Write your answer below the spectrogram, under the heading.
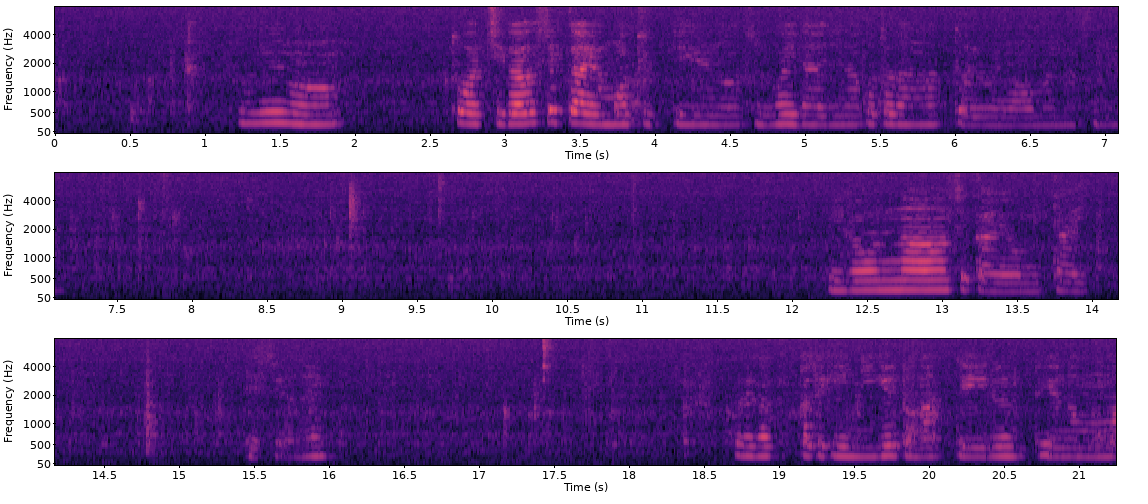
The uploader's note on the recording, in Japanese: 鶏飯作りながら初回を録る。鶏飯という料理を作りながら録りましたが、初めての料理しながらのラジオ、いい感じの生活音かもですね。でも録ってる間にしてたのは丸鶏ガラスープを作るグツグツ音だけでしたが！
